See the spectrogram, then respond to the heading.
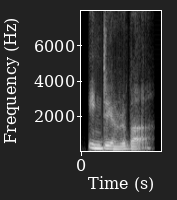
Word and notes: Indiarubber: Indian

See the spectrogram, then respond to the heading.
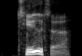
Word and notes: tutor: British English

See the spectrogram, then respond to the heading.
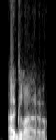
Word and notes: aglow: British English

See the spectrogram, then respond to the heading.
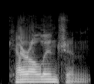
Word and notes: Carolingian: American English

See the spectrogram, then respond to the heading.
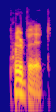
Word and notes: privet: American English

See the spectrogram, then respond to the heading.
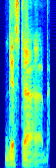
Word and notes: disturb: British English

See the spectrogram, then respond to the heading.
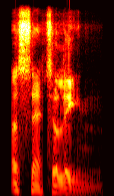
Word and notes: acetylene: British English

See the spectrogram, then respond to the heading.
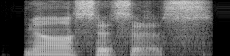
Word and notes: narcissus: British English

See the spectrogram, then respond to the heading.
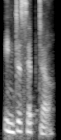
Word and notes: Interceptor: Indian

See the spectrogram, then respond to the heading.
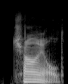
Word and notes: child: American English

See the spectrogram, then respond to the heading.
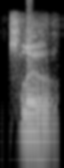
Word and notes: slue: American English

